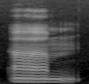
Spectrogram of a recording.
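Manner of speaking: normal talking voice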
